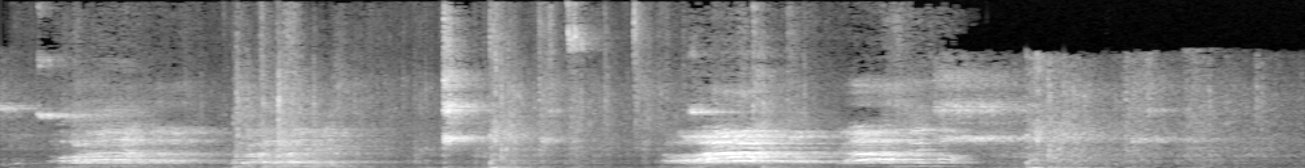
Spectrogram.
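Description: Players' shouts echoing around a gymnasium during a futsal game, with two sharp thuds of the futsal ball being struck, about five seconds in and again just after ten seconds.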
